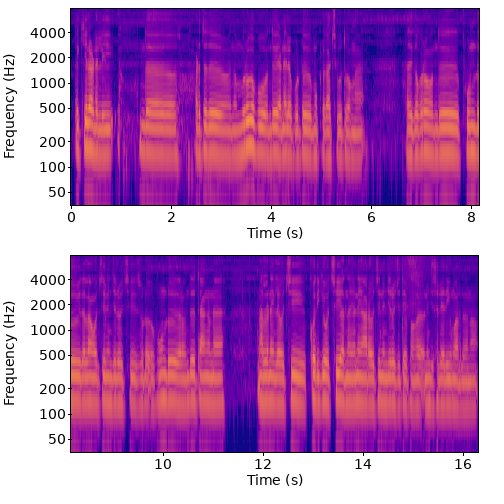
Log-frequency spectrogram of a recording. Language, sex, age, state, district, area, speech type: Tamil, male, 30-45, Tamil Nadu, Tiruchirappalli, rural, spontaneous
